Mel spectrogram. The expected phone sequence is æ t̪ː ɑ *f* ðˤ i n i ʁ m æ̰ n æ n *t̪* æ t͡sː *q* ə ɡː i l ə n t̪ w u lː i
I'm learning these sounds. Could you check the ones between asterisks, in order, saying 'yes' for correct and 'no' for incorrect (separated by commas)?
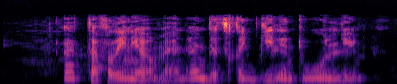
yes, no, yes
